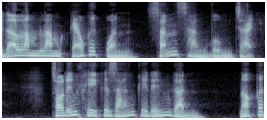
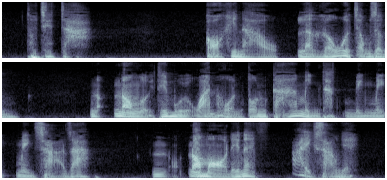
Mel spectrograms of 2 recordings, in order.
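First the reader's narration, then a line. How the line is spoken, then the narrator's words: Muttering. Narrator (Vietnamese): thầy lẩm bẩm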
